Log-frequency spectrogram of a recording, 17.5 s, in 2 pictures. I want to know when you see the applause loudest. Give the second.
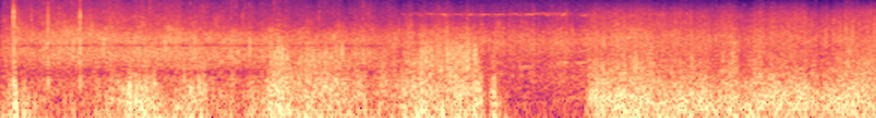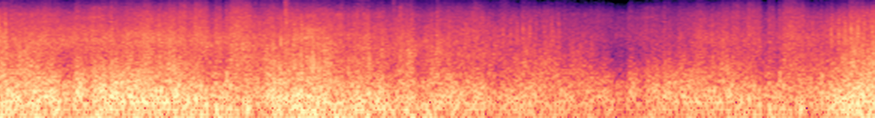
1 s.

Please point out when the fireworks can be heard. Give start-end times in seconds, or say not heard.
not heard.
